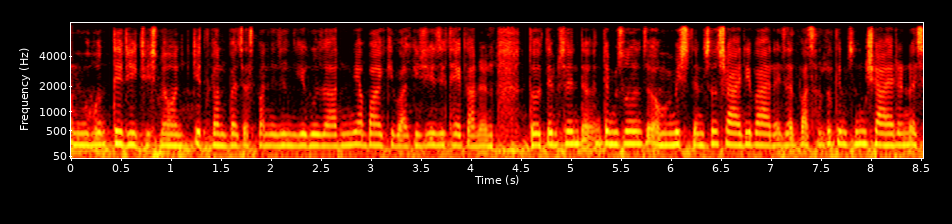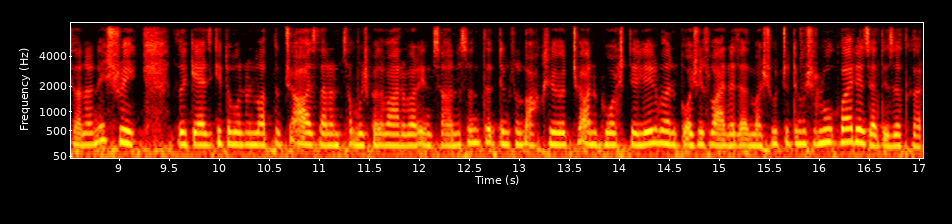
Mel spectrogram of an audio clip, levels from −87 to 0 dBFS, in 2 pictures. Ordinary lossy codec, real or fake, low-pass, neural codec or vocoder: none; fake; 7.2 kHz; codec, 16 kHz, 4 kbps, FunCodec, trained on Chinese and English, 50 frames a second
